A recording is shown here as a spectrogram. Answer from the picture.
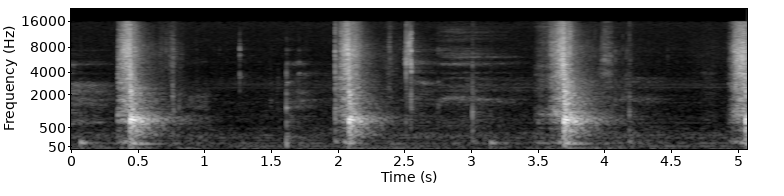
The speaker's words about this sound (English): So more apples being cut right now. And then pears are next. And hopefully not my fingers.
